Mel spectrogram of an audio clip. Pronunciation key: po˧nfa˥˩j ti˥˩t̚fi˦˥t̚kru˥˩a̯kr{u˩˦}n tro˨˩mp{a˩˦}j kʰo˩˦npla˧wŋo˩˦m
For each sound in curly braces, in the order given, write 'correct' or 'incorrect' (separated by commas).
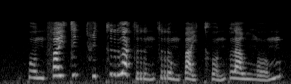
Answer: correct, incorrect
